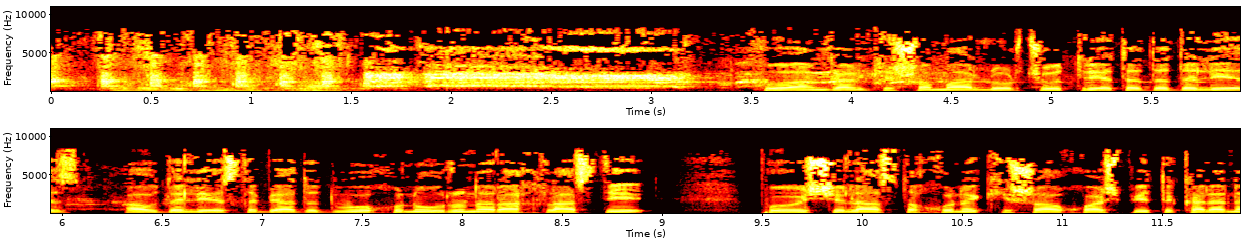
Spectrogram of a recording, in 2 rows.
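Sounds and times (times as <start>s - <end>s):
rooster crowing in a courtyard: 0.0s - 6.4s
hens and roosters clucking among leaves and litter in a courtyard: 0.0s - 8.0s
speech: 0.3s - 1.9s, 3.6s - 11.8s.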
